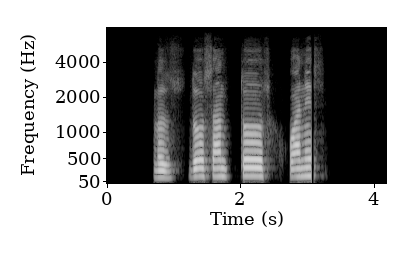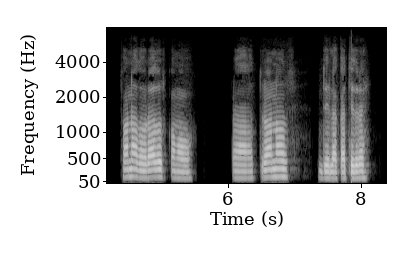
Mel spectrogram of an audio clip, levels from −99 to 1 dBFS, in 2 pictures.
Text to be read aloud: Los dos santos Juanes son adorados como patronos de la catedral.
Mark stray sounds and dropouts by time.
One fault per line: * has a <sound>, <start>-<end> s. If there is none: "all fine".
* has a dropout, 3.1-3.1 s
